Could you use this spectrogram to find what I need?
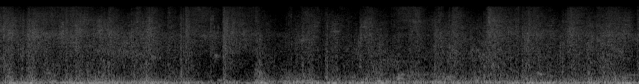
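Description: Spell effects crackle and burst in rapid succession.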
